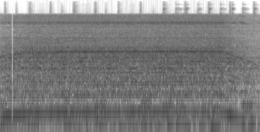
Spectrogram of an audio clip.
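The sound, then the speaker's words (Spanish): A blender runs steadily at high speed, blending ingredients into a smooth, creamy mixture, a loud whirring motor roar that holds constant for a few seconds before easing slightly at the end, with no voices. “Una vez que ya tienes todos estos ingredientes dentro de la licuadora, licuamos hasta obtener una mezcla suave y cremosa.”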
